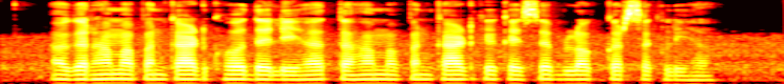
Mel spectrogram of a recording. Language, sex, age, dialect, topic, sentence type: Magahi, male, 25-30, Western, banking, question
